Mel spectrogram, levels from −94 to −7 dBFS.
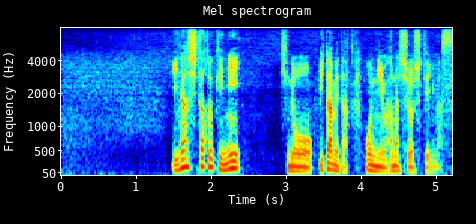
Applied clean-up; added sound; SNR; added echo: neural mask model Resemble Enhance denoiser.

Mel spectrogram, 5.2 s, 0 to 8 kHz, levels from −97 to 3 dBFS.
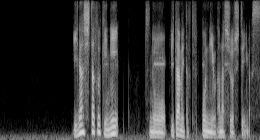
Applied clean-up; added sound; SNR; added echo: neural diffusion model UNIVERSE++.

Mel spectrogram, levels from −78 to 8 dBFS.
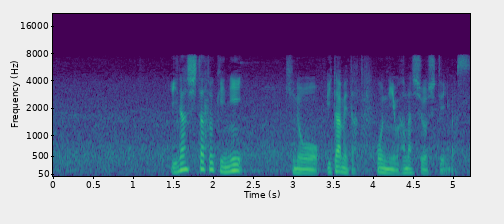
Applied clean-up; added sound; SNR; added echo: none; none; none; none.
